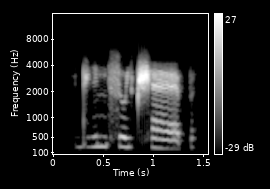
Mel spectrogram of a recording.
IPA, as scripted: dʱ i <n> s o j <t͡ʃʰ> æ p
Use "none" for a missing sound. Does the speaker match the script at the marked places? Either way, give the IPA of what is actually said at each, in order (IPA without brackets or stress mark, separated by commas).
n, t͡ʃʰ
